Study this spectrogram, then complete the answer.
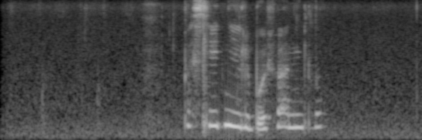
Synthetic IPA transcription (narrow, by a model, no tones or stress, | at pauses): pɐsʲlʲedʲnʲɪjəlʲʊbofʲanɡʲɪlˠə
